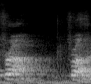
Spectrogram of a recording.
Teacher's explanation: We reduce it as a schwa sound, as a reduced sound.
